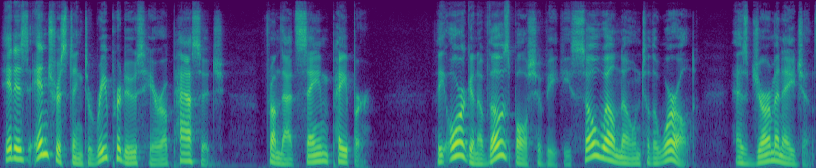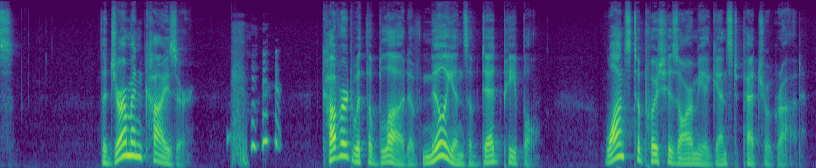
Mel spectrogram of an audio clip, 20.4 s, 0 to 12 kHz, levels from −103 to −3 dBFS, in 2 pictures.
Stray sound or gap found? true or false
true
